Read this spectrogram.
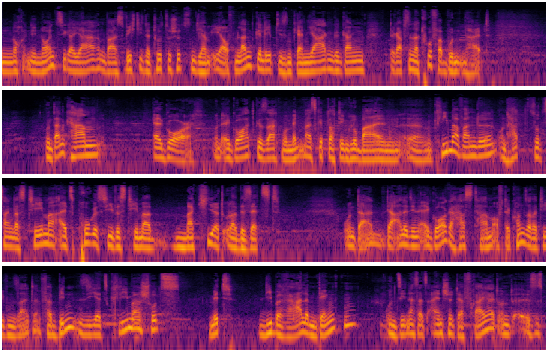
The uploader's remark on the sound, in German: in der Ocelot-Buchhandlung (Berlin, Brunnenstraße) aufgezeichnet.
